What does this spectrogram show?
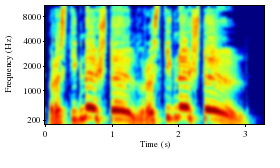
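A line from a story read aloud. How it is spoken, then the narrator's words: Crowd shouting. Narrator (Romanian): preoții cei mai de seamă și aprozii, au început să strige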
